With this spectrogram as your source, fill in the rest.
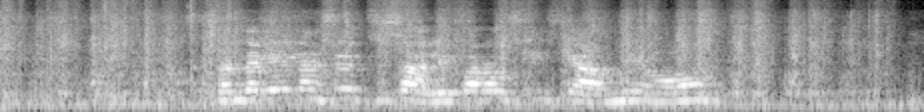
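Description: A middle-aged woman speaks close to a microphone with animation.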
